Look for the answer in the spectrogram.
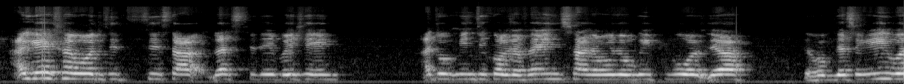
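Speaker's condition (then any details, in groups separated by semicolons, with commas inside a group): Cerebral palsy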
